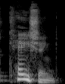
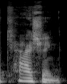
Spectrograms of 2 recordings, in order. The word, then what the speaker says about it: caching: Another approach is to use caching, as we call it here in Australia, or caching, as is pronounced in the United States.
